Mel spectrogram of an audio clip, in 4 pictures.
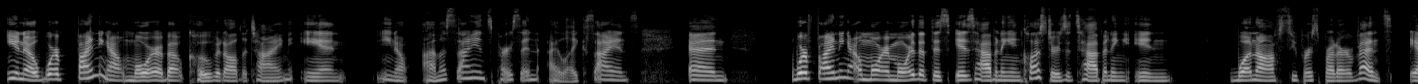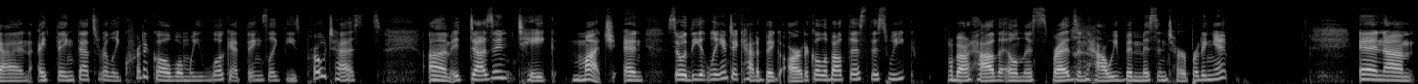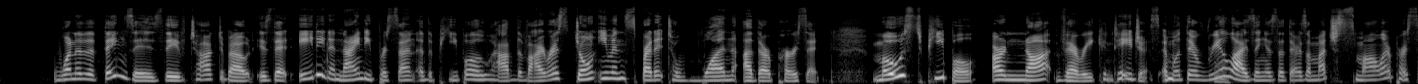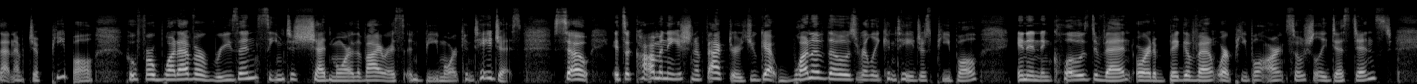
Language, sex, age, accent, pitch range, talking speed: English, female, 20-39, American, 180-230 Hz, 185 wpm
